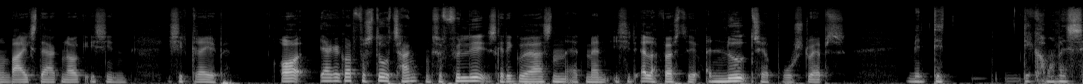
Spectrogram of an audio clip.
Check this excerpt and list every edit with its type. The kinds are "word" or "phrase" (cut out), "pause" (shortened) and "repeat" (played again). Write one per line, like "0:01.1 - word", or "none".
0:07.0 - word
